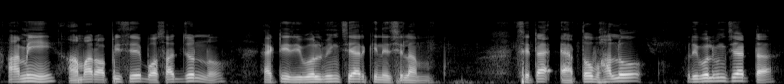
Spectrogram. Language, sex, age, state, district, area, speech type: Bengali, male, 60+, West Bengal, Nadia, rural, spontaneous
